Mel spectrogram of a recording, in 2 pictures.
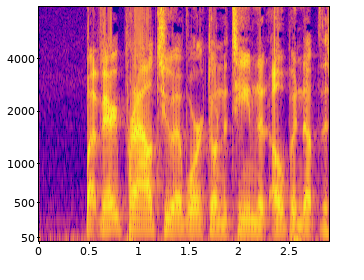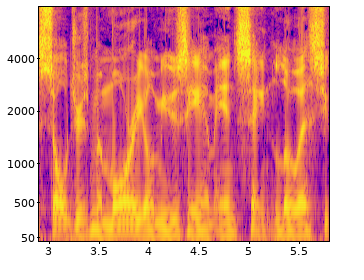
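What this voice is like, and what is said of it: Congested, stuffy sinus voice. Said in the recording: “I'm feeling better, but not great. And you can hear it in my voice. There's a little bit of loitering up in the sinus area that's making me sound a little...”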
